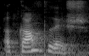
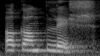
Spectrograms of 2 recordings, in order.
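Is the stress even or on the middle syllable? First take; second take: middle; even. First: The middle syllable is louder and longer. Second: All syllables are said with equal, even stress. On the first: The speaker calls it right. "अगर हमने stress किया बीच वाले part को" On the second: The speaker calls it wrong. "अगर हम syllable stress नहीं देंगे तो कैसा सुनाई देगा"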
